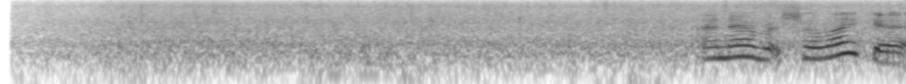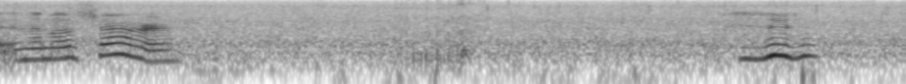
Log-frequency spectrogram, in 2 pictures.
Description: Water running down river and woman speaking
